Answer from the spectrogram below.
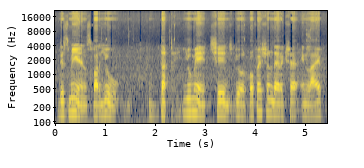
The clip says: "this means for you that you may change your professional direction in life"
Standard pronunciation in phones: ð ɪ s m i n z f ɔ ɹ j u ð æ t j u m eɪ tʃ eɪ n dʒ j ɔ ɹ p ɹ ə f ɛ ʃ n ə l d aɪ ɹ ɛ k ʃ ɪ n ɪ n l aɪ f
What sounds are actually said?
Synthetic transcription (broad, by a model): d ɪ s m i n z f ɔ ɹ j u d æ t j u m eɪ tʃ eɪ n dʒ j ɔ ɹ p ɹ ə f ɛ ʃ ə n d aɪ ɹ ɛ k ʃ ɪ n ɪ n l aɪ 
